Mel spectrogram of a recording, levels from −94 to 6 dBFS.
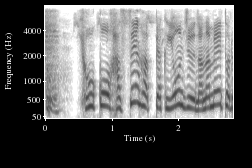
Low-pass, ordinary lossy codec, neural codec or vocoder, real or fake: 7.2 kHz; none; none; real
